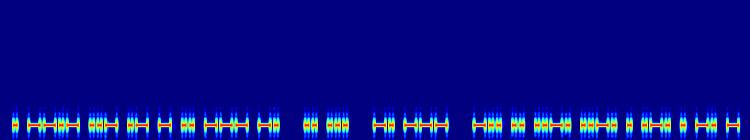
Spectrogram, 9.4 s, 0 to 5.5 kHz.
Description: Morse code, heard as a keyed tone, about 25 wpm, 600 Hz. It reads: EQUATION IS NO DIFFERENT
